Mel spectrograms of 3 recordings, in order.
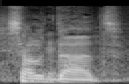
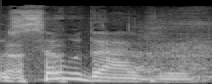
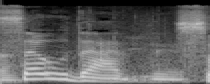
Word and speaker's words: saudade: Saudade. – Okay, I said it wrong. I'm sorry. – No, saudade. – Yeah. – Saudade. Yes, right.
